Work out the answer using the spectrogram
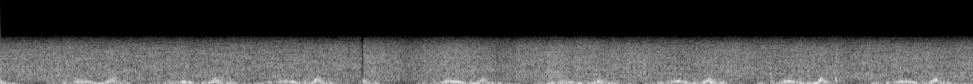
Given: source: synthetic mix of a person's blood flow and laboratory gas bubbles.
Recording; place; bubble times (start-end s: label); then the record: Doppler ultrasound of blood flow; precordium
8.31-8.46 s: bubbles
From the record:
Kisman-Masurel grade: 113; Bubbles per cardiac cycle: 1 to 2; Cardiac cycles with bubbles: 1 to 10%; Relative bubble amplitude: loud (0.450 to 0.775); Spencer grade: 1 (occasional bubble signal discernible with the cardiac motion signal, with majority of cardiac periods free of bubbles); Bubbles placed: only in the low amplitude regions of the cardiac cycle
